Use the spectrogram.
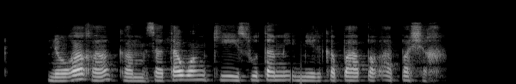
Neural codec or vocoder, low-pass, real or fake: none; 7.2 kHz; real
